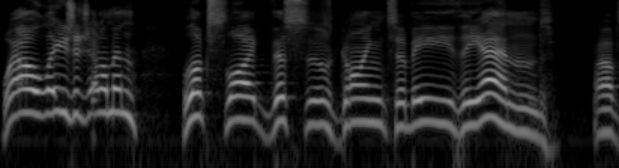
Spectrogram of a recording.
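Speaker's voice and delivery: hammed-up news commentator; station reporter. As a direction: proclaim it like a TV reporter on air. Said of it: "the reporter at the station's like".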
